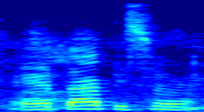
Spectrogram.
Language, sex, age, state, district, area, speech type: Assamese, female, 45-60, Assam, Lakhimpur, rural, read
